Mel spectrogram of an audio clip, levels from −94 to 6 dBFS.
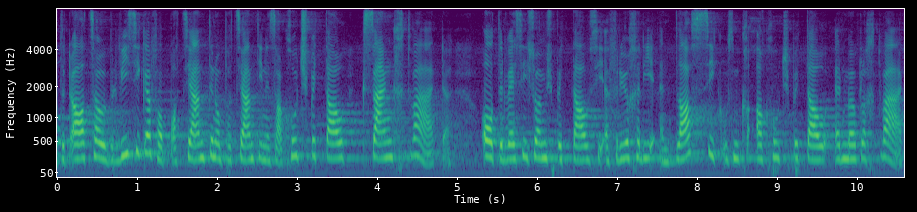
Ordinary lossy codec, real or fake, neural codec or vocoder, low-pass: none; real; none; none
